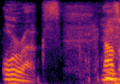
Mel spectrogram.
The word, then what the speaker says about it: Uruk: Okay, the new orcs, the Uruks, with your accent and everything, how do you say it? Uruk. So it sounds very similar to orc. Yeah, really close to orc.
